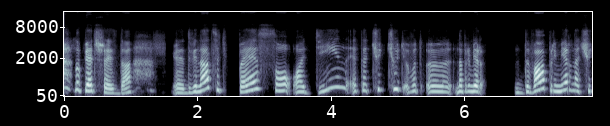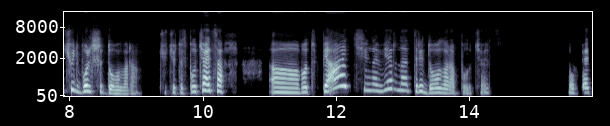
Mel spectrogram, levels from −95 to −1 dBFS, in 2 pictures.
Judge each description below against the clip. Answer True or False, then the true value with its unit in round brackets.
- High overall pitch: True (245 Hz)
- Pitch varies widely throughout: True (5.8 semitones)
